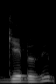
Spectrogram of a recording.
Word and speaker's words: Gebru: Puis d'ailleurs, si ça vous intéresse, il y a un article qui a été publié là-dessus par Timnit Gebru, c'est comme ça qu'on prononce son nom de famille.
